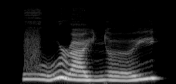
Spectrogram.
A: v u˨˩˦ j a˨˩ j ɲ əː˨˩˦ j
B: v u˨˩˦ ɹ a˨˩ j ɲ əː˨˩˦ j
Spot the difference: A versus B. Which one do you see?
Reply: B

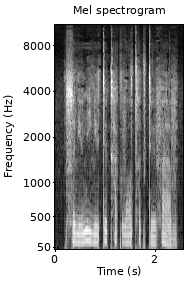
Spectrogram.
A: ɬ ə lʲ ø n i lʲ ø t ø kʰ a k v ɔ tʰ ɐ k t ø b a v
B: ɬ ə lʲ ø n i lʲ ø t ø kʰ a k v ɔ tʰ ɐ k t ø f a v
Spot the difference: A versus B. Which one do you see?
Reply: B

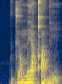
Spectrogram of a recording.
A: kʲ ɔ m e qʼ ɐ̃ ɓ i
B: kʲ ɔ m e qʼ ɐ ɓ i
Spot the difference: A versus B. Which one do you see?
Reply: B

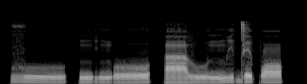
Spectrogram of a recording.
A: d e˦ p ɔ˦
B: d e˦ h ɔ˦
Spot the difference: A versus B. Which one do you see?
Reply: A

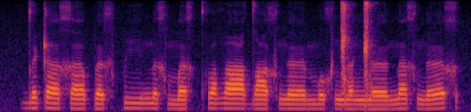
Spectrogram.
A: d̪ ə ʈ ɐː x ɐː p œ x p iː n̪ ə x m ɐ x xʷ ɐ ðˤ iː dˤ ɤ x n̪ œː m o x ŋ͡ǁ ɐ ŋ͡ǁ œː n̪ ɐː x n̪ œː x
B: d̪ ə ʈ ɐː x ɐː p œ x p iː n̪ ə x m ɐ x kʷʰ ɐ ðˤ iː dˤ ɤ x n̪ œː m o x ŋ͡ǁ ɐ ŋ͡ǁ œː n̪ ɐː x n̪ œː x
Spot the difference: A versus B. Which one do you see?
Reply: B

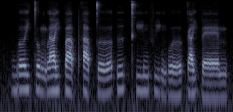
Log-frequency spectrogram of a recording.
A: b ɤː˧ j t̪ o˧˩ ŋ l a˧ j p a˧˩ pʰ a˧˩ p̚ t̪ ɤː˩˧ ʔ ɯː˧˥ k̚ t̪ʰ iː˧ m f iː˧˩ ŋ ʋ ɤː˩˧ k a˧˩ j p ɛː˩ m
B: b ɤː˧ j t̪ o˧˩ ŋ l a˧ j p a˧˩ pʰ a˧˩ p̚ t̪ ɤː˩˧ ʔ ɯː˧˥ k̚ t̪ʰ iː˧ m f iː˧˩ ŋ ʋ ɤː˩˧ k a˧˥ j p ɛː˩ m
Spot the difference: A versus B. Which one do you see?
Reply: B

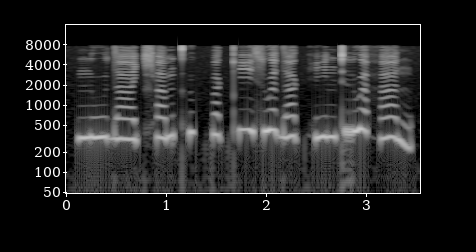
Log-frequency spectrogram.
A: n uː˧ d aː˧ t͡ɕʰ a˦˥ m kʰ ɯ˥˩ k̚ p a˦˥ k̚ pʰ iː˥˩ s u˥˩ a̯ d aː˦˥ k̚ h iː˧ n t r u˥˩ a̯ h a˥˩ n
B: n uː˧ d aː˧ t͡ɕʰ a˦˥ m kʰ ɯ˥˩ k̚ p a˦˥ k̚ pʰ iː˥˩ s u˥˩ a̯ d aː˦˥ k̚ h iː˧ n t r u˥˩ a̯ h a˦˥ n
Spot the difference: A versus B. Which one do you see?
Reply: A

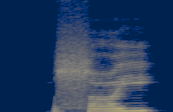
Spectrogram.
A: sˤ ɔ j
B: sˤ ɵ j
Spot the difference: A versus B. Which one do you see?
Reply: B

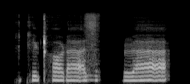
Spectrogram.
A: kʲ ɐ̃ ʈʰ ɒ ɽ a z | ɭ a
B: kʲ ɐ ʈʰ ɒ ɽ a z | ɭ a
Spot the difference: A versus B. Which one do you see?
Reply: A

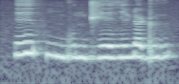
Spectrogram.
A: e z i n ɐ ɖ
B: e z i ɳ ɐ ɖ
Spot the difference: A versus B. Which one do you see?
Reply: B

